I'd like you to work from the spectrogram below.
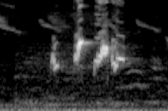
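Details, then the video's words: Red-whiskered bulbul practising competition song: one brisk phrase of three or four bright, slurred whistled notes, rising then falling, over a low constant background hum. "LUYỆN CHÀO MÀO HÓT ĐẤU"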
